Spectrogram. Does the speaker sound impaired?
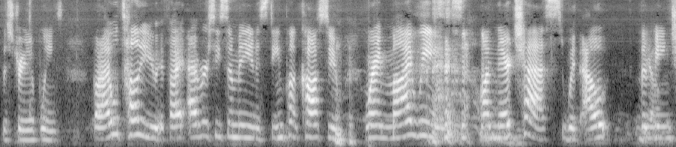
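No.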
